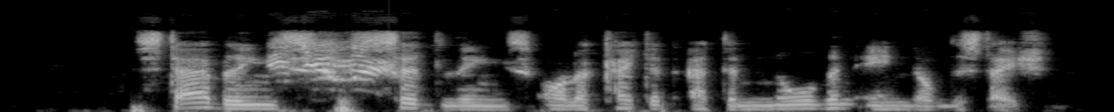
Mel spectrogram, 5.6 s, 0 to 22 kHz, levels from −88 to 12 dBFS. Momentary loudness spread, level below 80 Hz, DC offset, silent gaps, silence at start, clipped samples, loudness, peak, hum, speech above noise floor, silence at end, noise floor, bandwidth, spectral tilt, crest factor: 14 LU; -40 dBFS; under 0.1%; none; 0.65 s; under 0.1%; -15 LUFS; 0 dBFS; none; 48 dB; 0.35 s; -65 dBFS; 12 kHz; -2.5 dB/octave; 18 dB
